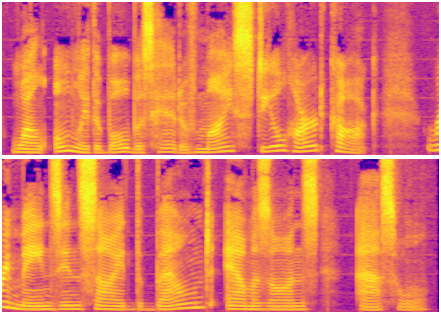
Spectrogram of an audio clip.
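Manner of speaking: usual speaking voice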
